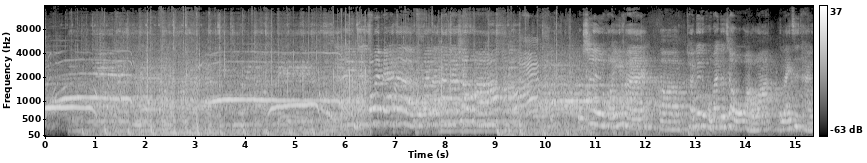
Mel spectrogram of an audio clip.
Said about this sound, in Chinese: 请大家帮我用最热烈的掌声欢迎来自台湾的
